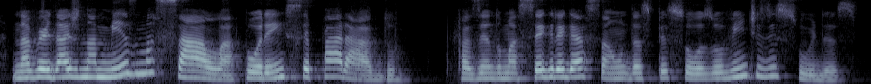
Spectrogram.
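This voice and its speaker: A woman recounting her own life story in a calm, measured way, pausing often between short phrases. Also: fairly high pitch. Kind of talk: first-person life story in a TV interview.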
